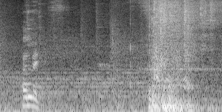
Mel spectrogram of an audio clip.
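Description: A blow striking a coin-operated boxing arcade machine about one and a half seconds in: a single loud, noisy hit lasting under half a second, the loudest sound here. The machine's electronic music plays faintly underneath.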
